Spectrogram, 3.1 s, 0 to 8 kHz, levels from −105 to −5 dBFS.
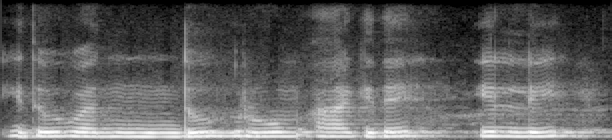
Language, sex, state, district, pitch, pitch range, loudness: Kannada, female, Karnataka, Bidar, 235 Hz, 230-240 Hz, -13 LUFS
